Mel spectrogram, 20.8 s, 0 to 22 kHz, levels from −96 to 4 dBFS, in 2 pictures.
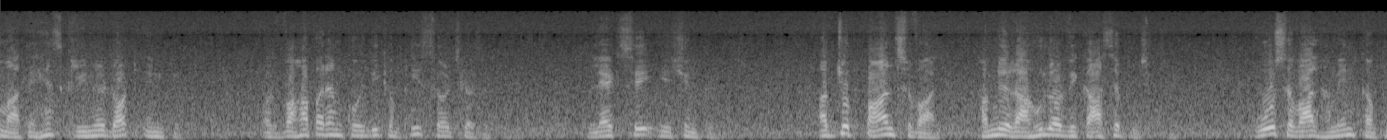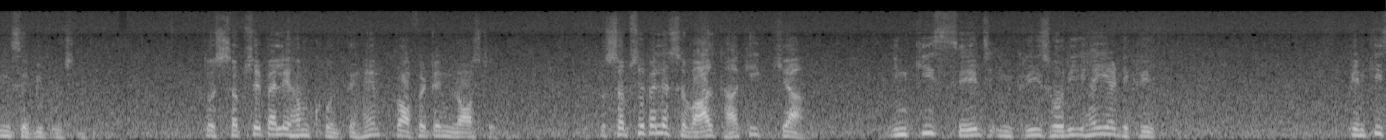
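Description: At 11.29 s the speech hangs briefly. This is a short stall from a late packet. A packet arrived late, and the jitter buffer ran dry. The receiver held the last sound for about 60 ms until the data turned up. Playback then resumed from the same point, so nothing is lost. The held sound is stretched. The stall runs to 11.37 s, and everything after it sits about 60 ms later.

At 14.65 s there is a short concealed packet loss, lasting to 14.71 s. About 40 ms of audio never reached the decoder. The receiver filled the gap by continuing the previous sound, then blended back into the real signal. It sounds like a quick smear or small wobble in the speech. The filled span is about 40 ms long.

From 19.06 s to 20.53 s the speech drops sharply, by about 26 dB. Only a faint trace remains. This points to one channel inverted. The likely cause is reversed polarity on one stereo channel, so the centred speech cancels when the two are summed to mono. 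What survives is the small difference between the channels. The room noise, about 15 dB below the speech elsewhere, largely cancels along with it.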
